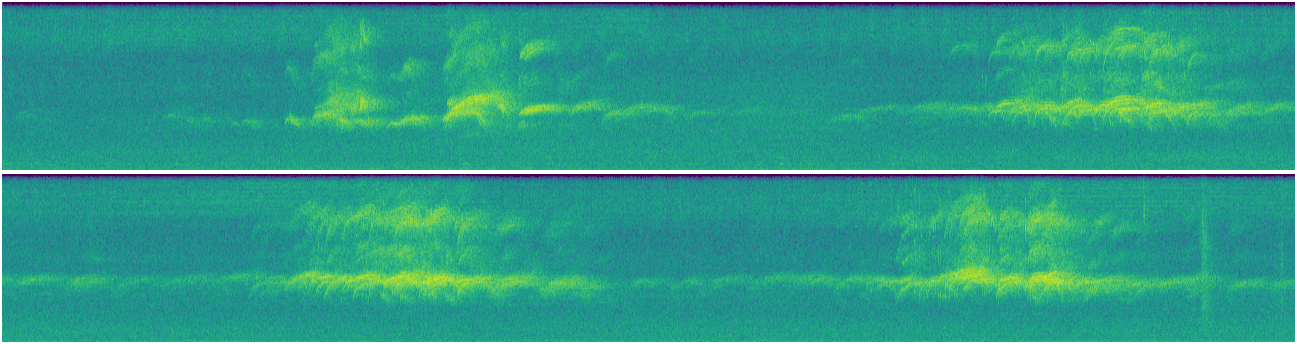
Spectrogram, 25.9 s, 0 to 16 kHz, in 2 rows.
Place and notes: Anapa. - Morning symphony. Anapa Lazurnaya hotel.
Fourth-floor balcony. Sunny morning.
Tech.: Sony ECM-MS2 -> Tascam DR-680.
7 August 2013, 07:35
